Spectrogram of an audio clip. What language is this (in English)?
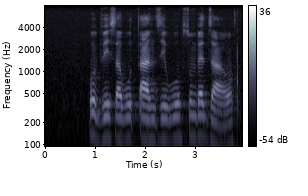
Venda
